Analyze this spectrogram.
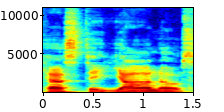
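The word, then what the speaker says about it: Castellanos: I'm pretty sure it's Nick Castillanos, not Lanos. Yeah, you're right. I I pronounced it like a like a gringo.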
